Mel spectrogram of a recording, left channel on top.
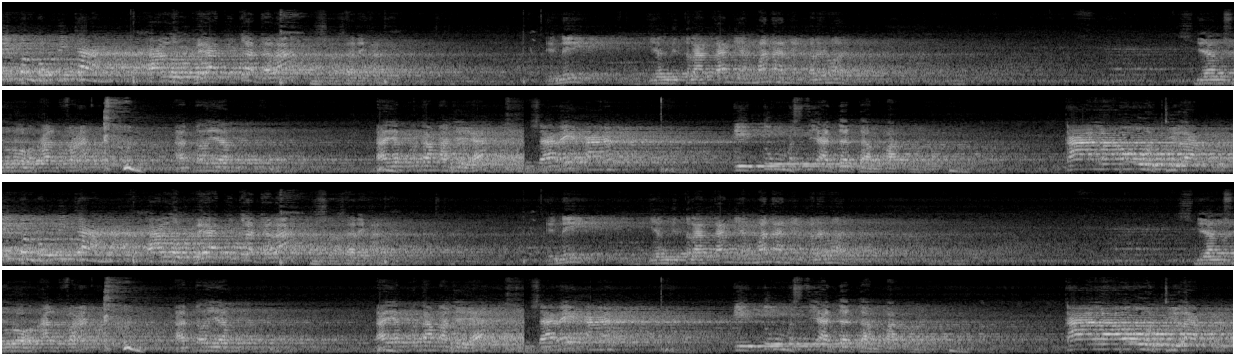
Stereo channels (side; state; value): both; normal; correlation 0.26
